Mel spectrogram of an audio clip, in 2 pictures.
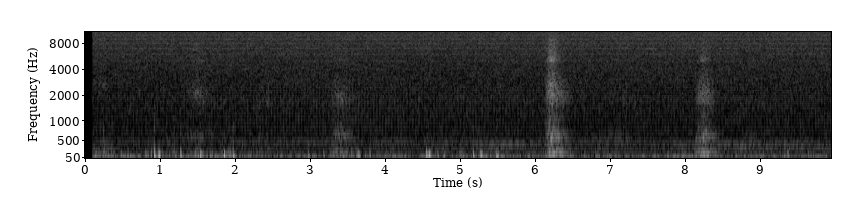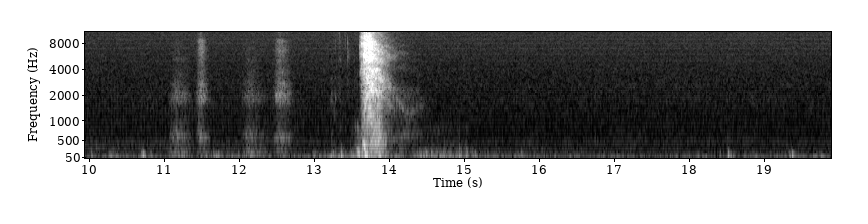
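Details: Woman sick with a head cold: quiet sniffs and short breaths build to one loud, harsh sneeze, then quiet breathing; sneeze.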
